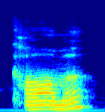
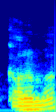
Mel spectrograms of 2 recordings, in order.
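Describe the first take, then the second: First: It is said with an English accent. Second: It is said with an Indian accent.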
